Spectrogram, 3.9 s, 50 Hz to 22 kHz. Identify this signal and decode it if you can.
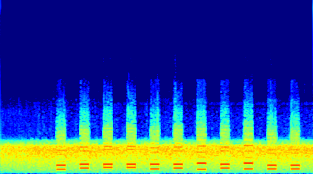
DTMF, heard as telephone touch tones, dialled by machine, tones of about 110 ms, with phone line noise. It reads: 18005838644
